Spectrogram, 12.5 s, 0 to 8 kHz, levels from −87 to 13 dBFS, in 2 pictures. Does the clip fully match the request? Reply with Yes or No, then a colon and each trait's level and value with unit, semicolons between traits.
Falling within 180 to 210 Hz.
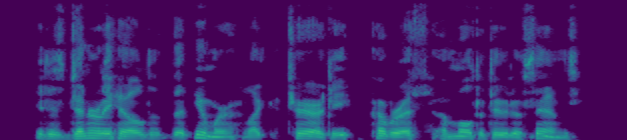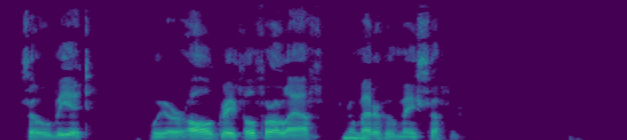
No: low, 110 Hz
